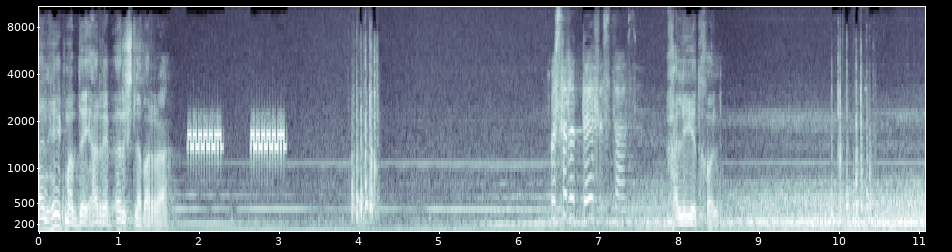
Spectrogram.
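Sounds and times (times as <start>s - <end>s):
faint steady drone: 0.0s - 11.0s
electronic telephone ringing: 1.9s - 3.2s.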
